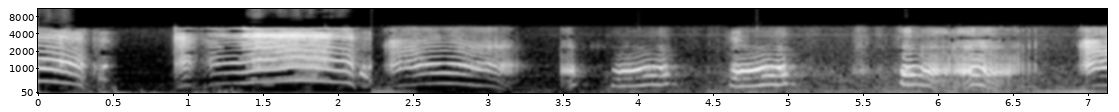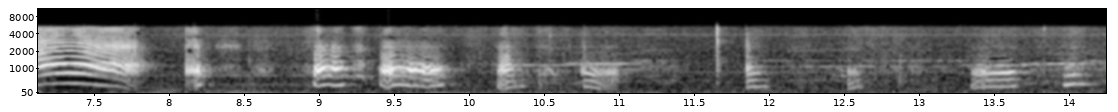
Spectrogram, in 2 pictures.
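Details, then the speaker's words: Repeated loud, high-pitched wails with short gasping pauses and faint background music from a baby, suffering a very bad bout of colic, crying during a gentle Baby Bowen colic treatment session. "baby was suffering from a very bad bout of colic notice how gentle and effective the moves are and how he reacts to the"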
